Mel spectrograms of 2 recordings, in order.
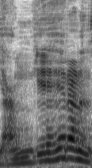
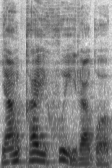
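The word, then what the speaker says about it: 楊開慧: 마오쩌둥의 두 번째 부인이 양계해라는 사람이 있었습니다. 양카이후이라고 발음을 하는데요.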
